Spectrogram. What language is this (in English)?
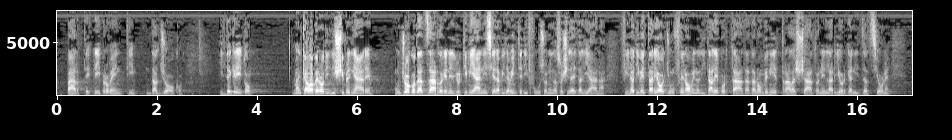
Italian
